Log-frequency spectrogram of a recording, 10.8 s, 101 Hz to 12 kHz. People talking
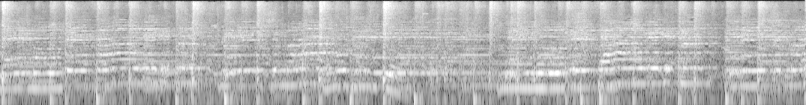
4.2s 5.9s

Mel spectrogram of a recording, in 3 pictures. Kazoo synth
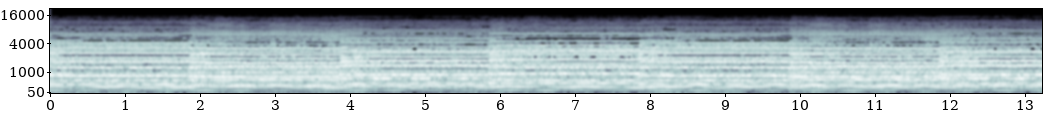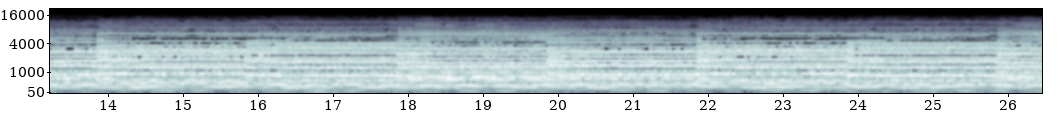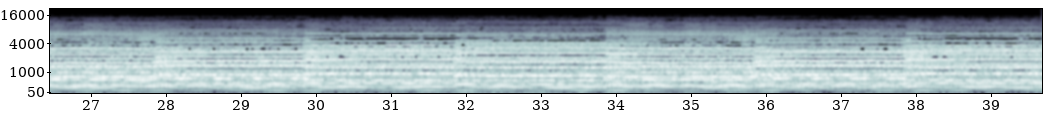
17.4s 39.6s

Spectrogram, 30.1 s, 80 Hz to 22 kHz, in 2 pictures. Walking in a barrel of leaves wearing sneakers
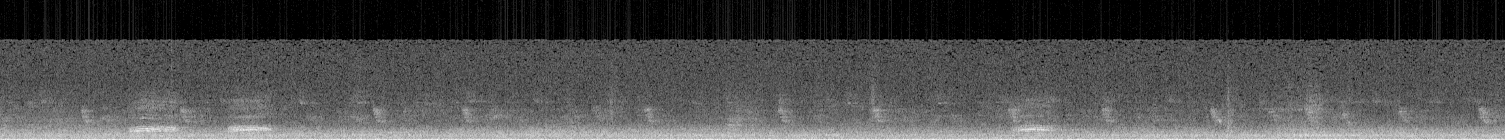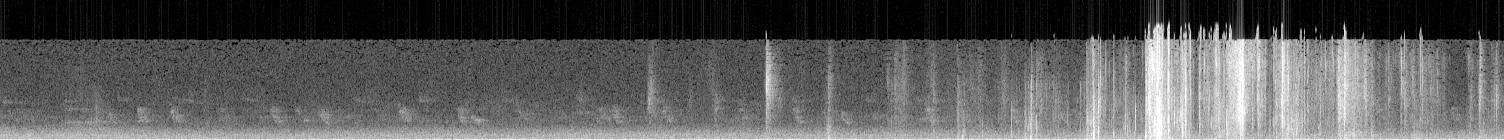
24.0s 30.0s

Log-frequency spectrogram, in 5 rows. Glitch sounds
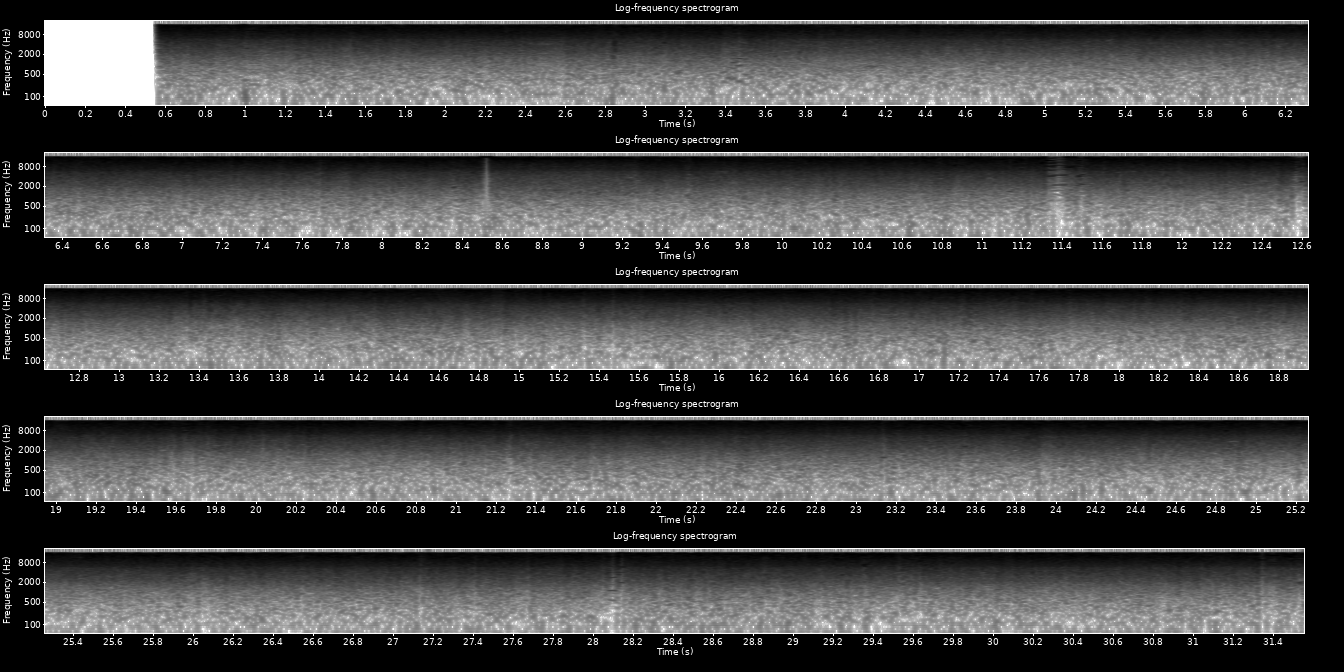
0.7s 6.2s, 6.9s 17.2s, 27.9s 28.7s

